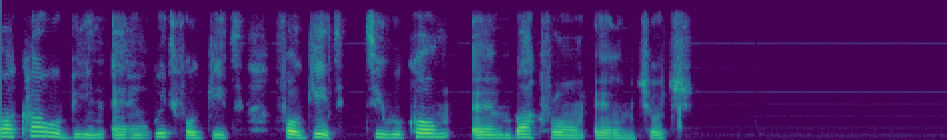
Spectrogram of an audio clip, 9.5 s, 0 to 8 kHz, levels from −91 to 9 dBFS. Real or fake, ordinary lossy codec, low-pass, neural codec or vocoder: fake; none; 7.2 kHz; vocoder, 22.05 kHz, 80 mel bands, HiFi-GAN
